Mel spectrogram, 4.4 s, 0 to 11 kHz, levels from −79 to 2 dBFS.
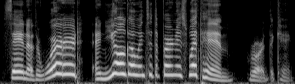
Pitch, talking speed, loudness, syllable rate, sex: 275 Hz, 190 wpm, -17 LUFS, 5.5 syllables/s, female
